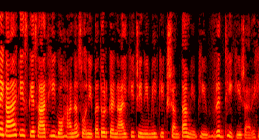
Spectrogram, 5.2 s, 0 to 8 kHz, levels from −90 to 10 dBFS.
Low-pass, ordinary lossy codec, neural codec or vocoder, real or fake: 7.2 kHz; MP3, 64 kbps; none; real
